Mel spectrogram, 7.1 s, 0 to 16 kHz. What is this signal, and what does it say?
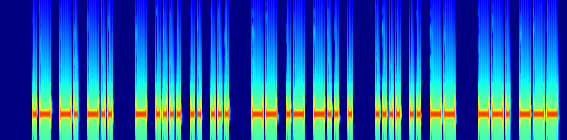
Morse code, heard as a keyed tone, about 28 wpm, 700 Hz. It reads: AND THIS MADE HIM GO
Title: Sentences from Top 1000 Words - Review Part 1 - 28wpm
